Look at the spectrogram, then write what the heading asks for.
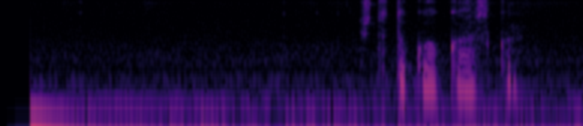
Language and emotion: Russian, neutral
